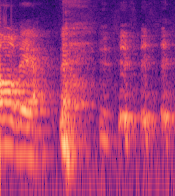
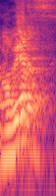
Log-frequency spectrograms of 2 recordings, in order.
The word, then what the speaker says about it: Anvers: faut dire Anvers, Ah pas Anvers. Ah, Anvers, ils vous prononcez le S.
